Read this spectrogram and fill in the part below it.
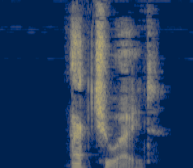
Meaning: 1. To activate, or to put into motion; to animate 2. To incite to action; to motivate
- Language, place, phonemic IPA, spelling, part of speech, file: English, Queensland, /ˈækt͡ʃʉ.æɪt/, actuate, verb, En-au-actuate.ogg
